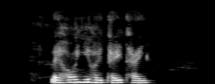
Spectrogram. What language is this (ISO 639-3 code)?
yue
